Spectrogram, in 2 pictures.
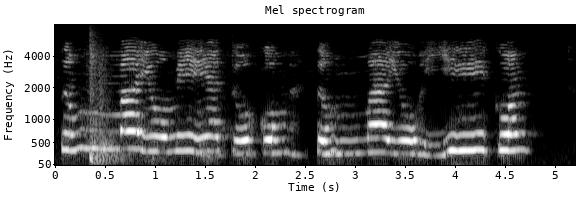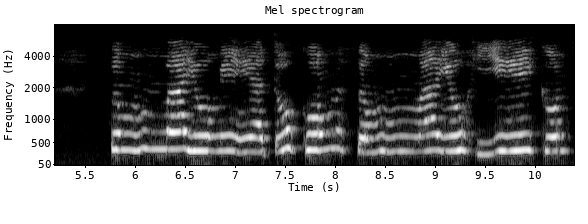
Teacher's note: Iaitu yang pertama, dibaca secara dengung. Dan yang kedua, ianya perlu dibaca dengan kadar 2 harakat. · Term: mim syaddah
